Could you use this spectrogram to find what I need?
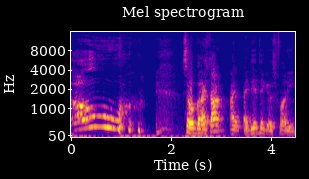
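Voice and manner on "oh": very high, loud, startled laughing yelp. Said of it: "I was like".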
